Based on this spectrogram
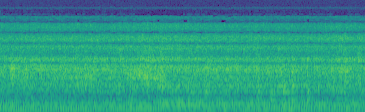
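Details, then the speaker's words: Whirlpool Cabrio washer after motor starter capacitor replacement, in diagnostic test mode on the drain pump test: a steady, even low hum with no grinding, rattling or surging. Normal drain pump operation. "I can hear the drain pump working that's all good after that the shifter should move into the spin position"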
